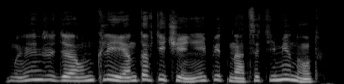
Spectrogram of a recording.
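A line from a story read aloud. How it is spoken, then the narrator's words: Frightened woman. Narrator (Russian): испуганно сказала администраторша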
